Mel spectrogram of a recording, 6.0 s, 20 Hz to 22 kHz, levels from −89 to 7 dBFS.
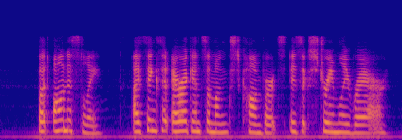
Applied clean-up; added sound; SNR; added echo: none; none; none; reverberation time 0.2 s.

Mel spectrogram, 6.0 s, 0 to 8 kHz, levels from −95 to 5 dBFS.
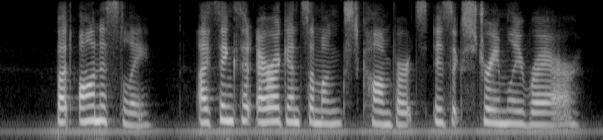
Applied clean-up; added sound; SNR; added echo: none; none; none; none.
